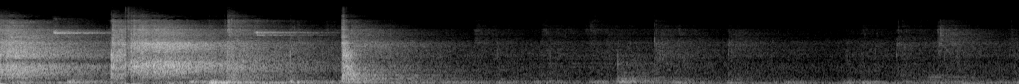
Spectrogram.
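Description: Squash rally: sharp cracks of racquet strokes and the ball striking the court walls, each ringing on in the hollow court, with short squeaks of sneakers on the wooden floor. After about three and a half seconds the rally stops and only a few faint knocks follow.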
